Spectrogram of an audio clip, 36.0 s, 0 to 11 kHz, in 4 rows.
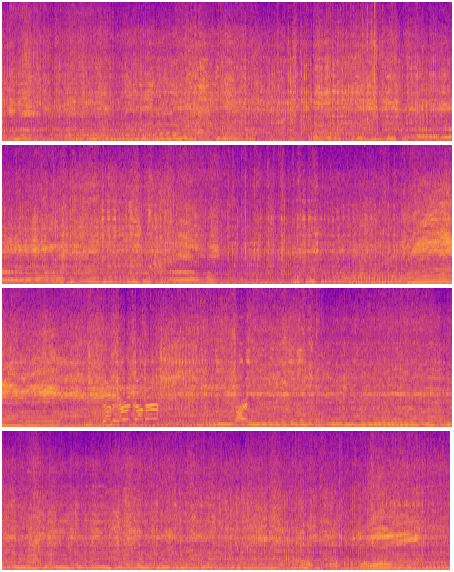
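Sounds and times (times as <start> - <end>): dirt bike engine revving: 0.0 - 35.9.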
